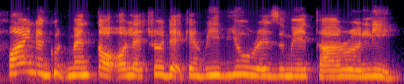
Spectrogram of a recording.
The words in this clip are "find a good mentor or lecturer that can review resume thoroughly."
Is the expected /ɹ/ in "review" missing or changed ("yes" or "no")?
no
